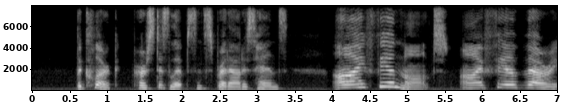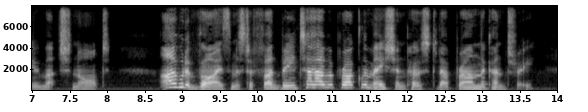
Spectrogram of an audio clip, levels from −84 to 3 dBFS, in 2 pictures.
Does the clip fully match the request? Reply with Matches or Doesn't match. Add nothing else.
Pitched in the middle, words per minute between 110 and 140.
Doesn't match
